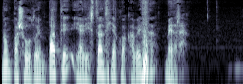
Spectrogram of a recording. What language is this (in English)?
Galician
